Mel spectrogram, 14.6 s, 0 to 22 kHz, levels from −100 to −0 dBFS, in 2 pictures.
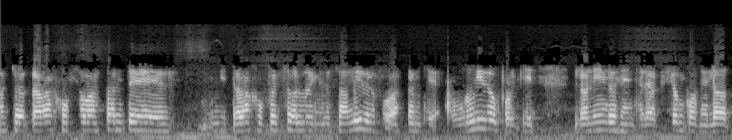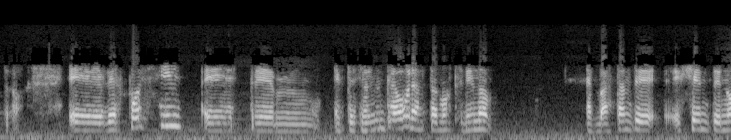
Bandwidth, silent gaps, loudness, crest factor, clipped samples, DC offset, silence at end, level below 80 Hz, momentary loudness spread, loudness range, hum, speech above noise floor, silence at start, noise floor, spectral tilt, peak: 11 kHz; none; -23 LUFS; 20 dB; under 0.1%; under 0.1%; 0 s; -52 dBFS; 13 LU; 2 LU; none; 27 dB; 0 s; -51 dBFS; -4.5 dB/octave; -4 dBFS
